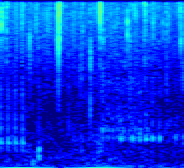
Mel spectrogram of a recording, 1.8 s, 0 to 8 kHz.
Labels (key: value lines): label: biophony, rattle response
recorder: SoundTrap 500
